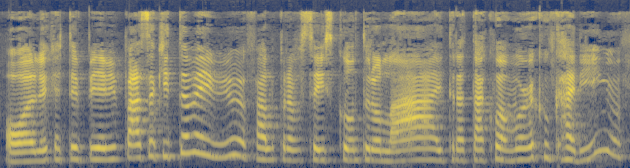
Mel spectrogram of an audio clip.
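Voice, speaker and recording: A woman's voice: on the high side, normal speed. Chatty woman greeting stream viewers. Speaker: live stream host, therapist. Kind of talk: casual live stream chat.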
